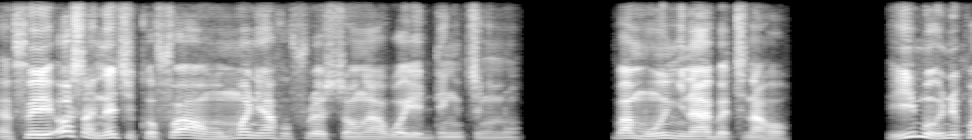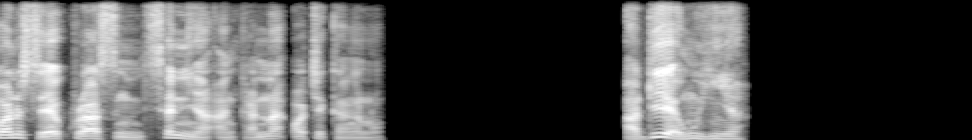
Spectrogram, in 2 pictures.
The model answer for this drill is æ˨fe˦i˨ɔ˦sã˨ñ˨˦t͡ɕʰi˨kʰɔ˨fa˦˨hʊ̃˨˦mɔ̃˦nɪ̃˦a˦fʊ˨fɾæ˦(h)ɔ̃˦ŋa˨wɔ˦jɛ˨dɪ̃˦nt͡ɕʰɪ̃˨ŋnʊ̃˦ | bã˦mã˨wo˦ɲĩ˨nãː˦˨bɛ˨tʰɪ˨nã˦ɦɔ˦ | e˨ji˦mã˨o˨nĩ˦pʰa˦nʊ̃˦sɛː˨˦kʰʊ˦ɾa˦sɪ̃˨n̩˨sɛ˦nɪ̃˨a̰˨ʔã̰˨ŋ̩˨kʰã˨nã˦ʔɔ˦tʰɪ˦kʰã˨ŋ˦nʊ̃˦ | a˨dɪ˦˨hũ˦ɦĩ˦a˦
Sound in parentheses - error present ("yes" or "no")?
yes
